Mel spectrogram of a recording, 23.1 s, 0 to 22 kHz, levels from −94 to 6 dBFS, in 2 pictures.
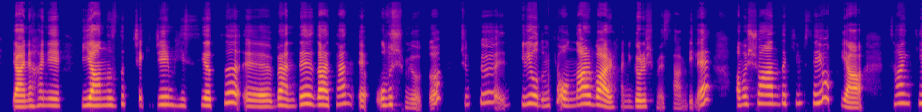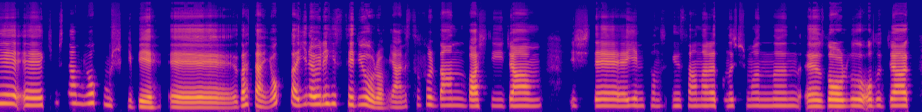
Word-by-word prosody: Yani, 205 +1 +6
hani, 245 +1 -2 0.3
bir 240 - -9
yalnızlık 250 +3 +4
çekeceğim 275 - -3
hissiyatı, 240 +3 -2 0.2
eee, 205 -1 +2
bende 260 +5 +3
zaten, 275 +3 +4
eee, - - -3
oluşmuyordu. 255 - -6 0.2
Çünkü, 285 +3 -15
eee, 345 -7 -8
biliyordum 285 -5 0
ki 240 - -12
onlar 280 +5 +4
var, 195 -8 +8
hani, 200 0 -20
görüşmesem 210 0 -5
bile. - - -1 0.4
Ama 265 +3 -3
şu 300 +3 -6
anda 310 0 +2
kimse 320 +2 -10
yok - - -2
ya, - - +4 0.3
sanki, 325 +1 -5
eee, 280 -5 +2
kimsem 325 -3 -9
yokmuş 310 -6 -4
gibi. 195 -3 0
Eee, 175 -2 +2
zaten 245 -4 +2
yok 295 +6 -2
da 275 - +3
yine 285 +4 +1
öyle 295 +1 +3
hissediyorum, 275 - -1
yani, 185 +1 -7
sıfırdan 245 -1 -6
başlayacağım, 230 0 0 0.3
işte, 230 0 -8 0.4
yeni 235 -1 -7
tanış 230 -1 -18
insanlarla 230 +1 -5
tanışmanın, 230 +1 -10
eee, 215 +1 +1
zorluğu 225 0 +4
olacak. 235 +1 +1
240 Hz, 130 wpm, -23 LUFS, 225-285 Hz, 0.4 s, var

